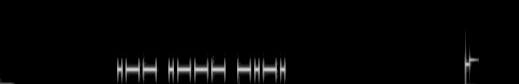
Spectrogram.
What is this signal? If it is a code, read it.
Morse code, heard as a keyed tone, about 28 wpm, 700 Hz. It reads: WJC
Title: USA Call Sign Postfixes - 3 Letters 28wpm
